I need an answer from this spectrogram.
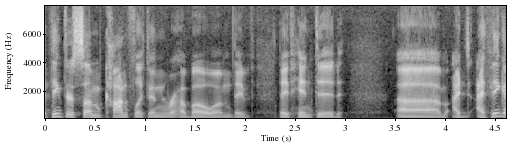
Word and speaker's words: Rehoboam: there's some conflict and Rehoboam they've they've hinted I think I'm saying that by just skipping the second syllable now this is wrong Robo roboam ro boom there's some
